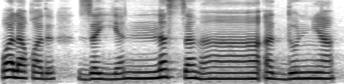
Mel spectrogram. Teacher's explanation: Dal has a bouncy sound when there is no haraka on it. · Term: qalqala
